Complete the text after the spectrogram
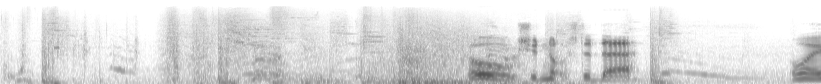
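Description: Fiery blasts burst and roar.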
